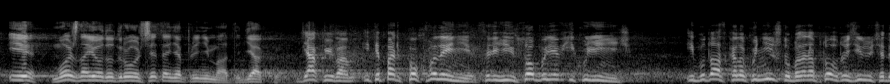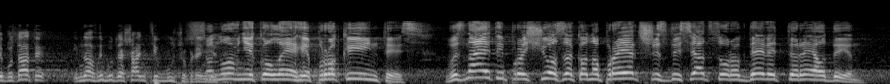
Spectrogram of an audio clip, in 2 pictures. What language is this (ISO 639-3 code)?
ukr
